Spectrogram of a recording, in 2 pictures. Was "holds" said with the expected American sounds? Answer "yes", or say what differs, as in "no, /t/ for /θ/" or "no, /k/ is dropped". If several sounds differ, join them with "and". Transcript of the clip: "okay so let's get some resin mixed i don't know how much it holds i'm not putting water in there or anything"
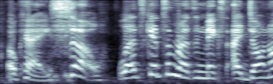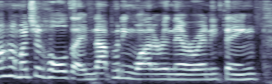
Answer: yes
